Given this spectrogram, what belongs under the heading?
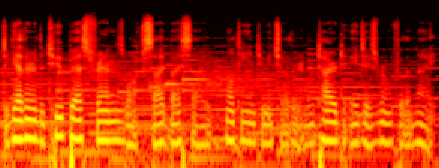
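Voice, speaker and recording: A man's voice: medium pitch, little pitch movement, moderate pace, creaky, over music. A man reading a scripted fan fiction story aloud as its narrator.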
